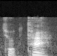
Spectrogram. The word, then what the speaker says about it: 좋다: 히읗은 이렇게 자음을 만날 때 소리를 변화시켜요. 뭐로? 시끄럽게 변화시켜요. 얘보다 디귿을 더 시끄럽게 하면 어떻게 거센 소리만 탁 이렇게 되죠? 좋다. 좋다. 여기 히읗이 디귿 발음이 온다 그래서 이렇게 하면은 좋다 이게 아니라 좋다 이렇게 내는 거예요.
